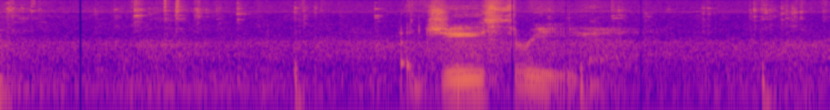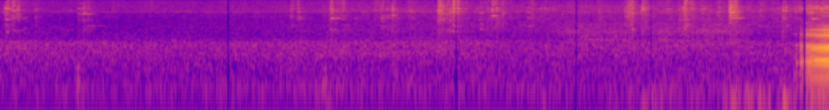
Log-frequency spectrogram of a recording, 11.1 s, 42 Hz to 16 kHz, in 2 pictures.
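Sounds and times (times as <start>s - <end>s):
faint background hiss: 0.0s - 11.0s.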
